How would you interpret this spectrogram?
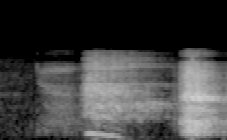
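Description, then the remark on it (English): A deep, audible breath taken as a breathing exercise on waking: a long airy inhale, followed by a strong, breathy exhale, with no talking. “So let's go ahead and take a breath.”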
